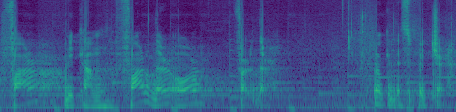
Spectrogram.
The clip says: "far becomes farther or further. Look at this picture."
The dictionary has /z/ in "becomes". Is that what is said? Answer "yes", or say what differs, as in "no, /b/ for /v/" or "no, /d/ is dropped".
no, /z/ is dropped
